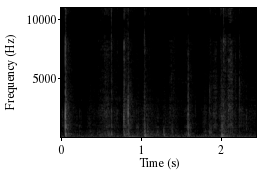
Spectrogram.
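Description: A quiet room with faint handling noise: a sharp click at the start, then a few soft ticks and rustles.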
